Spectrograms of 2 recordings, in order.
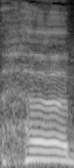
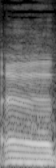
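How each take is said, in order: First: The word is said with a British pronunciation. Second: The word is said with an American pronunciation. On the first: "is the British pronunciation" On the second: "is the American pronunciation"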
